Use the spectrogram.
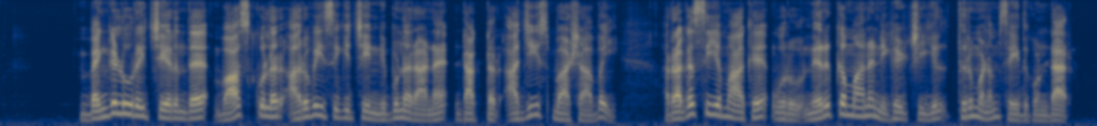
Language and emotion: Tamil, neutral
